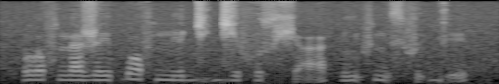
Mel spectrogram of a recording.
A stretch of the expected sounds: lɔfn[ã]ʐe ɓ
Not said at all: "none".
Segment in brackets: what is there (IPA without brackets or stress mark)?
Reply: a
